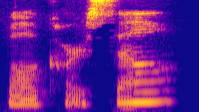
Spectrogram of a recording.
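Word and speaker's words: Balcárcel: county college her nan's last name is pronounced ball carcel like the main character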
